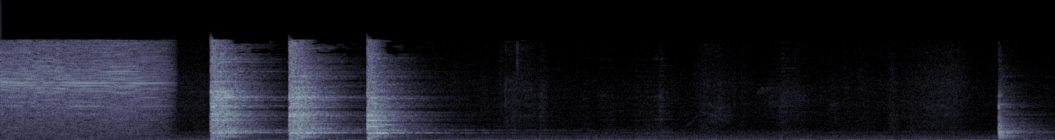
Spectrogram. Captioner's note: metal banging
